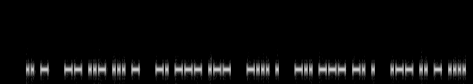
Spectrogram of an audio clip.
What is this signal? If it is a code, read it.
Morse code, heard as a keyed tone, about 50 wpm, 700 Hz. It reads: IT MUST NOW BE DONE WITH
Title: Sentences from Top 1000 Words - Review Part 5 - 50wpm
